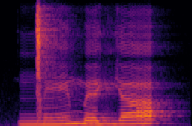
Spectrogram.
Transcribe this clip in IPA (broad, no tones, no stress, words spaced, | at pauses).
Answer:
ŋ͡ǀẽ mɛvʲa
